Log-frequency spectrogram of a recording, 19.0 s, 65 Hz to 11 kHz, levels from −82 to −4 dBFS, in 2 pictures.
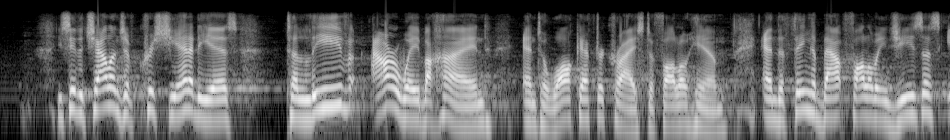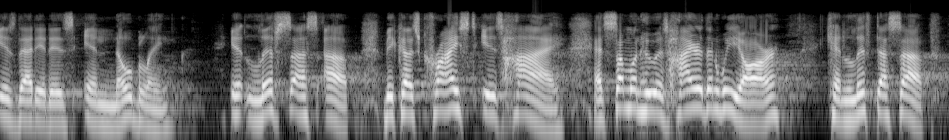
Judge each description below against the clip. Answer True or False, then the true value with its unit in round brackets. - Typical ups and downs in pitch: False (5.8 semitones)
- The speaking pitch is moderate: True (150 Hz)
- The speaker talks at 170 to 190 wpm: False (160 wpm)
